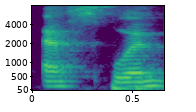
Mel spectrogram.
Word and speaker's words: Esplin: today to be able to interview esplin did i pronounce that correctly yes oh good okay um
